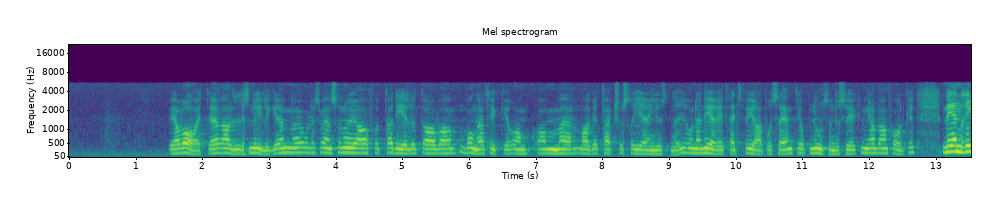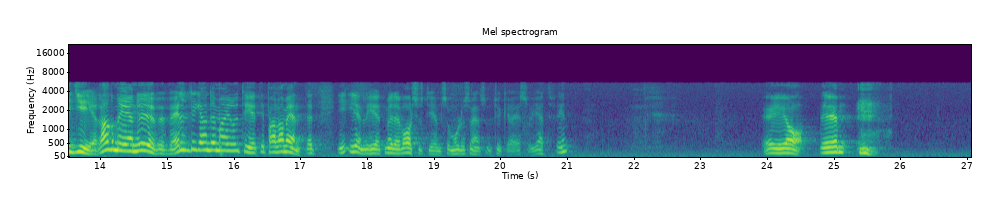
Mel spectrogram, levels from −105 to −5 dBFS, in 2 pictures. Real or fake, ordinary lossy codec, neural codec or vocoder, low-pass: real; none; none; 5.4 kHz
